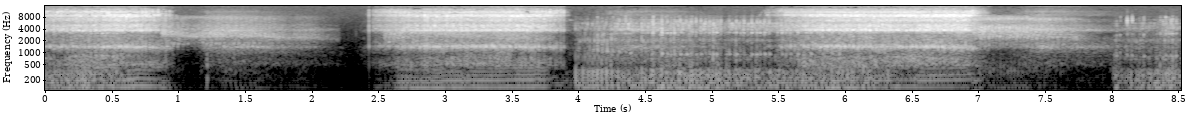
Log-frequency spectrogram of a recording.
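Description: Loud rattling, vibrating snores in long breaths, with quieter exhales between them: snoring.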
